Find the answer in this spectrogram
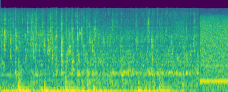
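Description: Green engine coolant draining from the car's radiator in a steady stream and splashing into a plastic bucket.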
